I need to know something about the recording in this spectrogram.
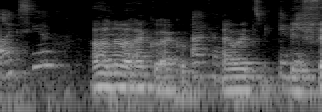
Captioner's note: speaking foreign language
